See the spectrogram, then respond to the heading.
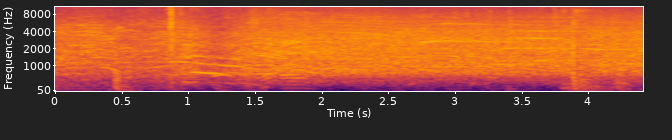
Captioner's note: crowd cheering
